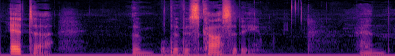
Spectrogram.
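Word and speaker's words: η: isn't changing this is 8 times this is pronounced Etta the viscosity and it's not changing here and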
